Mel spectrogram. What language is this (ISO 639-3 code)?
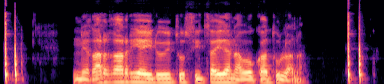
eus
